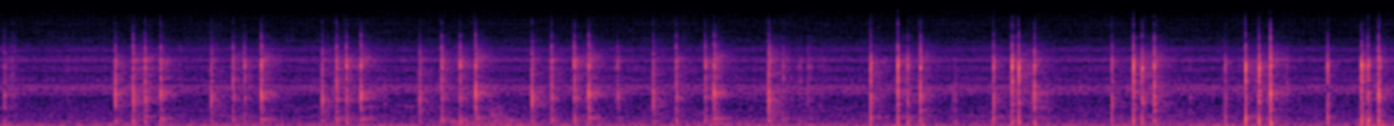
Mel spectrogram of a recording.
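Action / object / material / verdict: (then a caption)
tap / small cardboard box / cardboard / none. Fingernails tap and scratch the side and front of a small, hollow Nuggets cardboard box with an orange side panel that has punched holes. The result is a quick, irregular run of dry, bright clicks that stop almost instantly, with faint scratchy rustle between them and almost no low end.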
